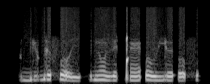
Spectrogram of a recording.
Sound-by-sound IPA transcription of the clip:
bʲ o ɡ ɘ f o i̯ | d õ z ɘ ǃ ɛ̃ ʔ o v j ɘ ʔ o f

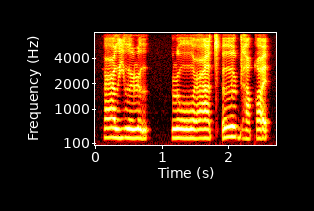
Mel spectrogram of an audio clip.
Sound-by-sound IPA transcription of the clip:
ʕ ɯ j ɯː ɭ ɯ | ɭ oː ʕ a t͡sʼ ɵː ɖʱ a qʷ ɛ

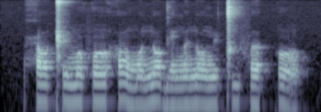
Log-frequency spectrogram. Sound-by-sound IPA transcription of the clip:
ħ ɔ ǁ ø m ɔ̃ f ɔ̃ h ɔ m ɔ n ɔ ɡ ɛ ŋ ʌ n ɔ ŋ ø ǀ i f ʌ kː ɔ̃

